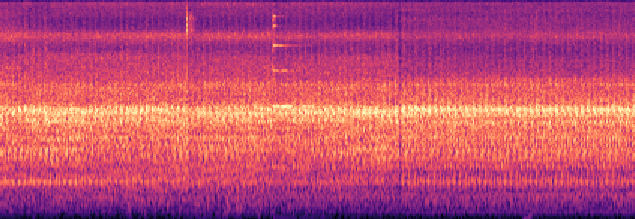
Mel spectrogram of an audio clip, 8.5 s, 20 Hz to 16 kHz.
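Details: Mitsubishi 6D15 diesel with a knocking sound from the cylinder head, before top overhaul: loud, rapid diesel clatter at idle with a steady firing rhythm, no separate heavy knock standing out.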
